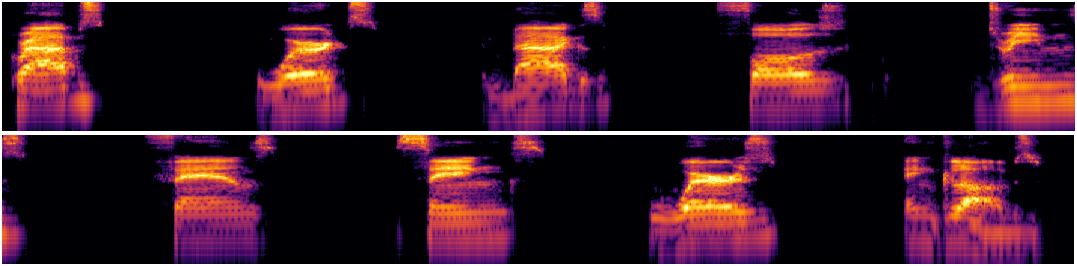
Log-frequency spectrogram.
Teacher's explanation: Este sonido de S es el que les acabo de decir, que es Z.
